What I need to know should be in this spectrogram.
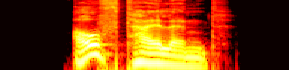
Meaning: present participle of aufteilen
- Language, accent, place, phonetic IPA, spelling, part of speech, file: German, Germany, Berlin, [ˈaʊ̯fˌtaɪ̯lənt], aufteilend, verb, De-aufteilend.ogg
